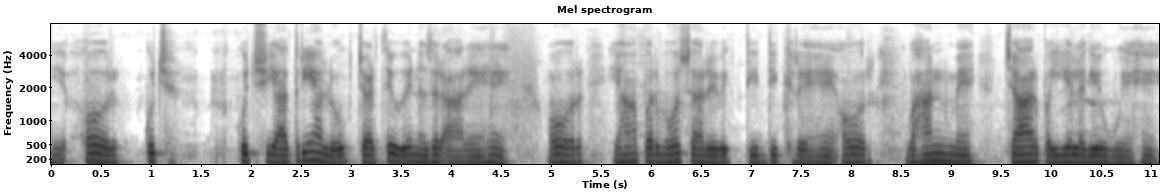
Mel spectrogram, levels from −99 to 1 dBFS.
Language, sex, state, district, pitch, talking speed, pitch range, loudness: Hindi, male, Uttar Pradesh, Ghazipur, 145 Hz, 155 wpm, 135-150 Hz, -26 LUFS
